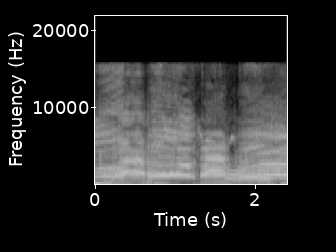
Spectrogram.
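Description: Several domestic geese honking loudly and repeatedly, their calls overlapping at about two honks a second.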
